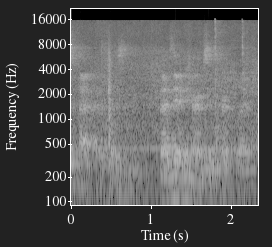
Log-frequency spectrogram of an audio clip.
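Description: A man's voice speaking in a lecture hall, with a brief click about half a second in and a steady faint hum underneath.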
